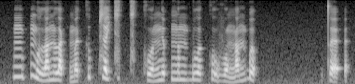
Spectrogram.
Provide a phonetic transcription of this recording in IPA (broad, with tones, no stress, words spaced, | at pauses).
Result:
mo˦˥p̚mu˨˩la˧n la˨˩k̚mɛ˨˦ kɨ˦˥p̚t͡ɕa˧jt͡ɕə˦˥t̚ t͡ɕə˦˥t̚xu˨˦ə̯ŋe˦˥p̚ ŋə˧nɓu˨˦ə̯ kṵ˧˨vo˧˩ŋa˨˦nɓə˨˩p̚ | t̪ɛ̰˧˨ʔ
